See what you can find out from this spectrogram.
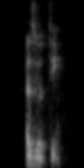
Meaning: nitrogen; nitrogenous
- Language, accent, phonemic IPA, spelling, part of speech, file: French, France, /a.zɔ.te/, azoté, adjective, LL-Q150 (fra)-azoté.wav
